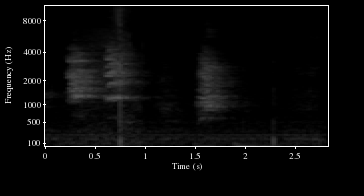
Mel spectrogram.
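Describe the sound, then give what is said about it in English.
Small dogs, Morkies, bark downstairs in the background in three sharp, high-pitched bursts, two close together and then one more after a short pause. “Can you guys hear the dogs in the background?”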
